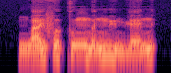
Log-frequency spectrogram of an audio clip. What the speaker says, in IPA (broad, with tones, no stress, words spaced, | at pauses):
mwa˧˥ɪ̯fɤ˥˩ kʊ˥ŋmə˧˥nmy˥˩mɥɛ˧˥n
